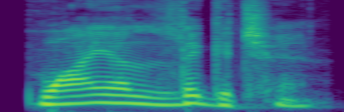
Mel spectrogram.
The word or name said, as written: wire ligature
